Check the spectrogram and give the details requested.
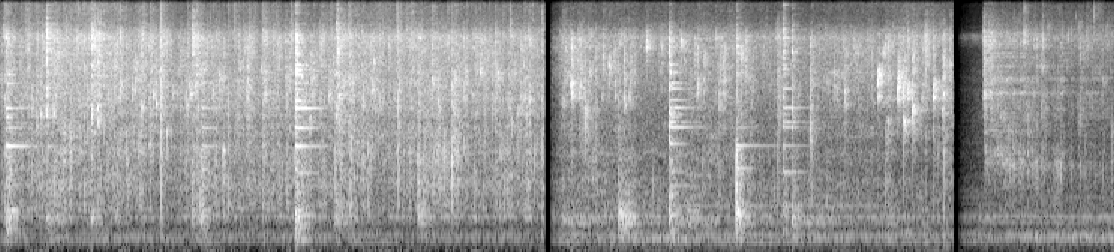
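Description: Cornflour-and-maida-coated chicken pieces shallow-frying in hot oil in a steel kadai, sizzling and crackling, while a metal spatula scrapes and taps the pan as the pieces are turned. The sound cuts out briefly twice.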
